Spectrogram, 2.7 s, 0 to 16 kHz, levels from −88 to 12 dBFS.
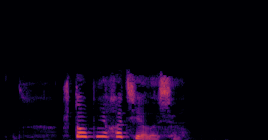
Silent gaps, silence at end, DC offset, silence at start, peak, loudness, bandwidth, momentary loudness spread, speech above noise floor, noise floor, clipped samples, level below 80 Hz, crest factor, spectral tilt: none; 0.9 s; under 0.1%; 0.65 s; -16 dBFS; -33 LUFS; 8.2 kHz; 6 LU; 56 dB; -90 dBFS; under 0.1%; -80 dBFS; 20 dB; -2 dB/octave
